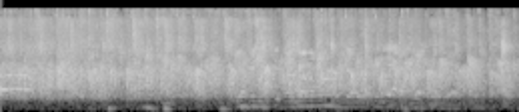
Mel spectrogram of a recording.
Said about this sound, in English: We want to hear from you, but huge round of applause, please. Max Chandler-Mather, everybody, come on.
